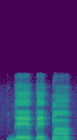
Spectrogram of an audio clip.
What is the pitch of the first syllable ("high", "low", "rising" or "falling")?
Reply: low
